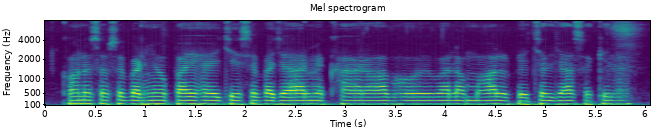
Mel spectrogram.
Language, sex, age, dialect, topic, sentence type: Magahi, male, 18-24, Western, agriculture, statement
